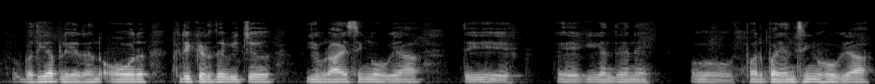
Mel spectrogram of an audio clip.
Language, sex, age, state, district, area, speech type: Punjabi, male, 30-45, Punjab, Amritsar, urban, spontaneous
